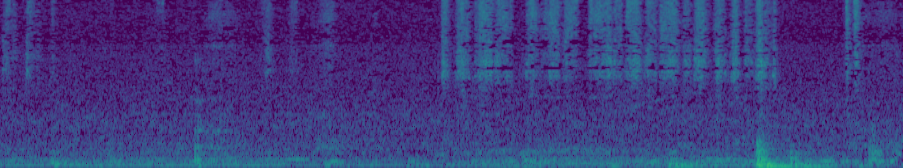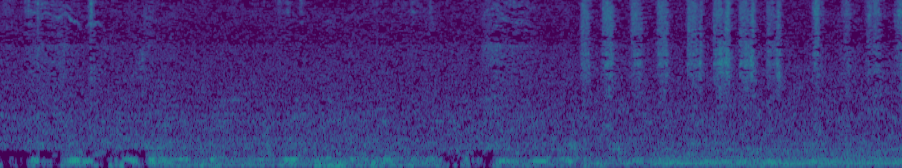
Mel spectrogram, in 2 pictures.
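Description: A paintbrush strokes and dabs softly across paper.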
